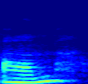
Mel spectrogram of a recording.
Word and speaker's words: om: going to chant the sound of om which includes three syllables and silence so there's four parts to the breath a u m silence and all four parts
